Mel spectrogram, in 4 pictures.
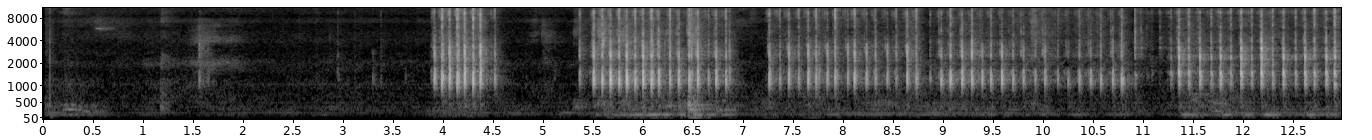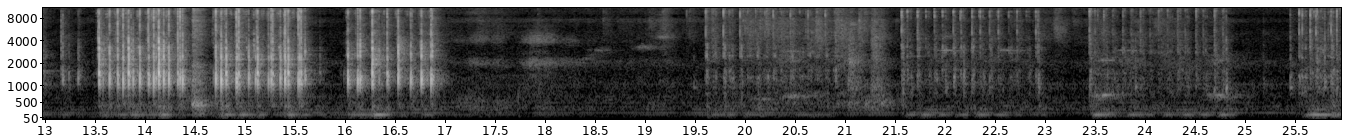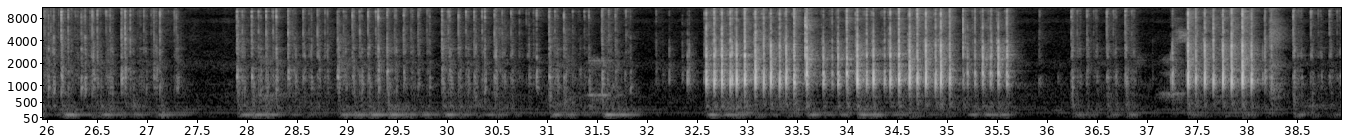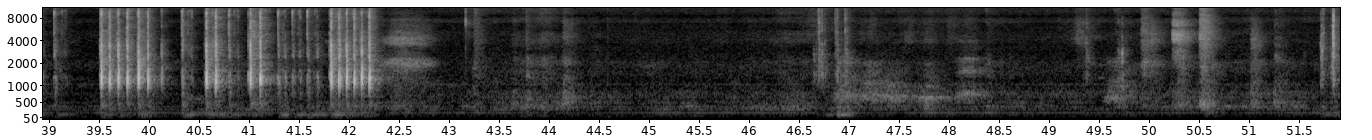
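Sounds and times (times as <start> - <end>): fast typing on mechanical keyboard: 3.9 - 4.6, 5.4 - 17.0, 19.6 - 24.9, 25.5 - 42.4.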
